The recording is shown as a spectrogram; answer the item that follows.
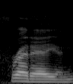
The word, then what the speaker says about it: Freire: It's Freire. In Portuguese, they don't pronounce certain letters.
